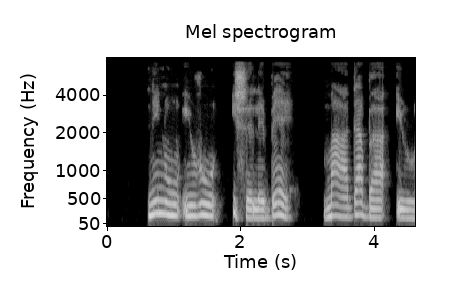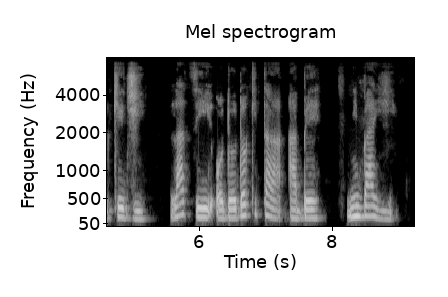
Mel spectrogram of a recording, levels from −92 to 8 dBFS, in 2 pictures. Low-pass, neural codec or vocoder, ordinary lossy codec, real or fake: 7.2 kHz; none; none; real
